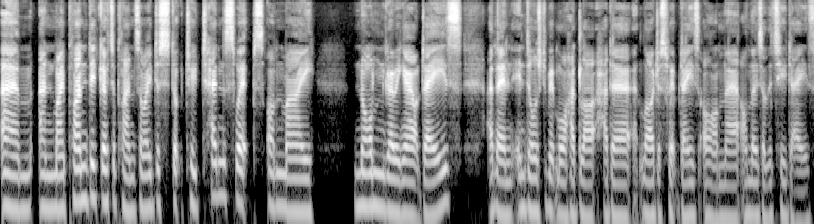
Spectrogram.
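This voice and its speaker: The speaker has an English accent and a fairly slow pace. The recording is very clean, with a silent background. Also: woman, very deep, low pitch for a woman, fairly even intonation. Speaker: weight loss vlogger. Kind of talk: casual vlog. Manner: hesitant with fillers.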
